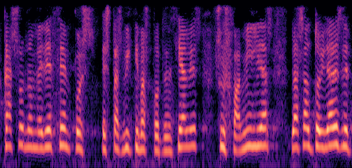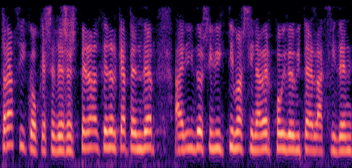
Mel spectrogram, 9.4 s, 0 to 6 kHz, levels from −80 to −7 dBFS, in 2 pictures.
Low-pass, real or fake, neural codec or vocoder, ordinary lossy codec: 5.4 kHz; fake; codec, 16 kHz, 4 kbps, FreqCodec, smaller model; none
